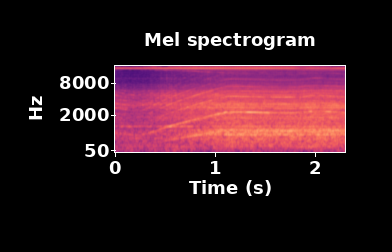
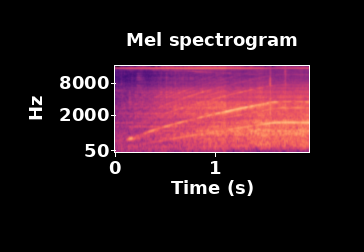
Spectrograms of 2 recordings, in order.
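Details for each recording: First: Electric go-kart build, newly wired and programmed controller, motor spinning unloaded in forward with a non-error warning light: high-pitched whine climbs smoothly then holds steady; motor running normally. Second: Electric go-kart, unloaded motor on newly programmed controller: whine climbs and holds pitch instead of dying away after throttle release; motor keeps spinning, owner suspects a controller setting, more programming needed.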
